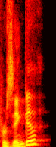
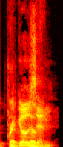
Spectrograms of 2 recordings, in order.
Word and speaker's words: Prigozhin: Prozinga? Prozingan? The Russian coup. – Prigozhin.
